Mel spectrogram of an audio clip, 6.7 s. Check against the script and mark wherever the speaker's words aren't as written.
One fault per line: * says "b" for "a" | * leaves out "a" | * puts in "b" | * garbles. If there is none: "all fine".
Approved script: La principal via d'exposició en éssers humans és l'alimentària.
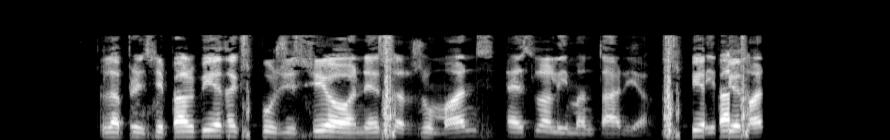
* garbles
